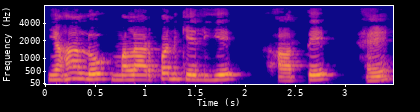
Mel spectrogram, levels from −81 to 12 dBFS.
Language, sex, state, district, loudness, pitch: Hindi, male, Bihar, Saran, -15 LUFS, 200 Hz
